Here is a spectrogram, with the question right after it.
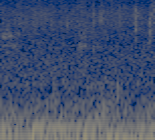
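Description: Steady light rain, a soft even drizzle patter spread across the whole moment with no pauses, setting a bleak mood outside an eerie house at night.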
